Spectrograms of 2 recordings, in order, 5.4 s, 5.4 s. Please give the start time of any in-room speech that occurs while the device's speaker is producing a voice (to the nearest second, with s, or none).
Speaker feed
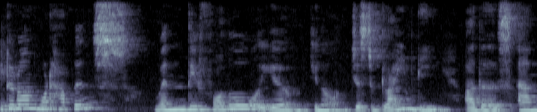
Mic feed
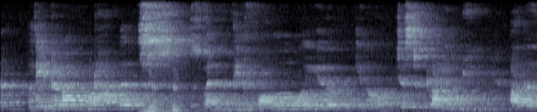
1 s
